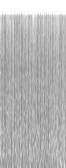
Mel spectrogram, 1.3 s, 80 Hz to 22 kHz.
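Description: A mounted turret machine gun in a Halo-themed Arma 3 mission fires a sustained, loud, close stream of rapid shots with dense rhythmic thuds and no pause.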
